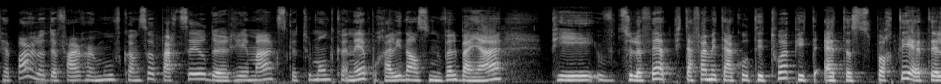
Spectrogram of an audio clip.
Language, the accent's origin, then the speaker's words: French; Quebec, Canada; born there; Je suis née au Québec, mais je suis d'origine grecque. J'ai grandi vraiment dans une famille très, très, très traditionnelle, très grecque, old school.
